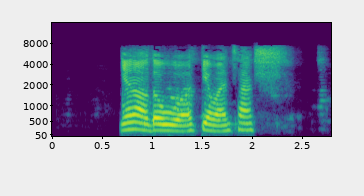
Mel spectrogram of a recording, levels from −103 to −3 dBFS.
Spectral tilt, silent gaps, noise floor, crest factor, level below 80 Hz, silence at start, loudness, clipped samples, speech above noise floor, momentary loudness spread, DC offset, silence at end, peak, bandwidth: -3 dB/octave; none; -85 dBFS; 16 dB; -68 dBFS; 0.7 s; -15 LUFS; under 0.1%; 70 dB; 11 LU; under 0.1%; 0.45 s; -2 dBFS; 7.6 kHz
